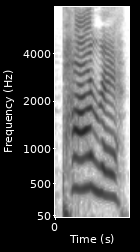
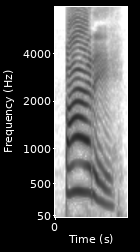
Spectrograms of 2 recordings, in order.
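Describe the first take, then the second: First: The p is said with a puff of air. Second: The p is said without a puff of air. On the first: The speaker calls it wrong. "Hindi tayo nagsasabi ng pare, ... Hindi tayo nag-aspirate. Hindi siya breathy" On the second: The speaker calls it right. "P as in pare"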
